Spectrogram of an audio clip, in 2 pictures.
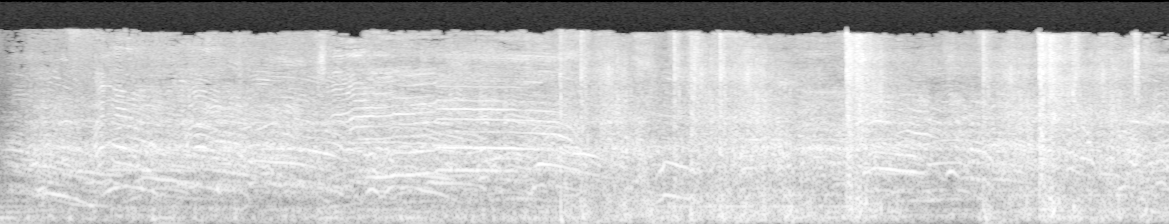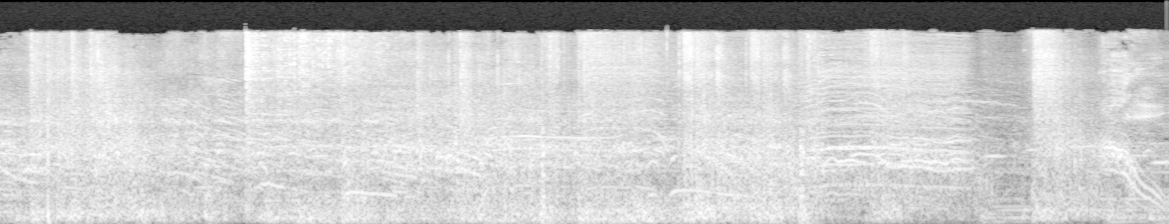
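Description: Confederate soldiers fire volleys of blank rounds in a South Park cartoon scene as they march on a town. A dense, continuous barrage of sharp cracks and thuds runs throughout, mixed with crowd noise.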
